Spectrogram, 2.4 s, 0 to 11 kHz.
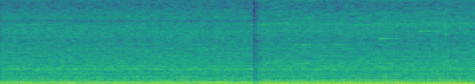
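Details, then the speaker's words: Jeep after new relays were fitted, warming up at about 750–800 rpm idle with good oil pressure, recorded at the exhaust: an even, steady low hum with no puffing or ticking; a whirring from the engine bay remains, cause unknown (engine or new bearings?). "It sounds pretty good back here at the exhaust. I still hear what sounds like a whirring noise up there in the engine bay, and I'm not sure if that's the engine, the new bearings, or what."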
